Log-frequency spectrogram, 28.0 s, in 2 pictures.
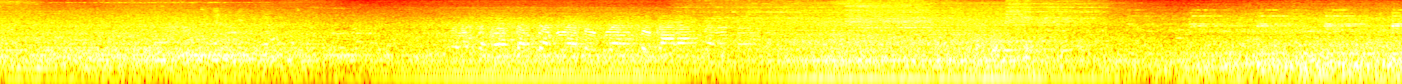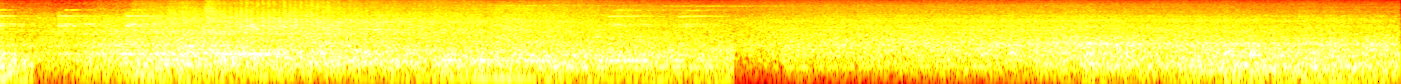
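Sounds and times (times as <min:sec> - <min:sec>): train wheels rumbling on rails: 0:06.9 - 0:28.0.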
